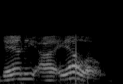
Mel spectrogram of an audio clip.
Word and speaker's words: Danny Aiello: We lost a great one, Danny Aiello.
